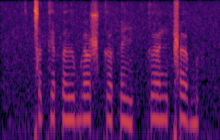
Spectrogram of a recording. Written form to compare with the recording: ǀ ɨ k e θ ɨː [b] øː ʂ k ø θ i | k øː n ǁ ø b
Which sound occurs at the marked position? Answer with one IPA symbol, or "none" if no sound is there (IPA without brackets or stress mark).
b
